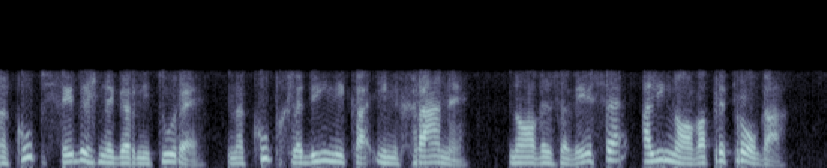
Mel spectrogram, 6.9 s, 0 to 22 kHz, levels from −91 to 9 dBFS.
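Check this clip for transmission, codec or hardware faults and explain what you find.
One fault runs through the whole clip: tandem speech coding. The call crossed three speech codecs in a row, each re-encoding the last one's damaged output. The speech therefore sounds rough, muffled and warbly, with nothing above 3.8 kHz.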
